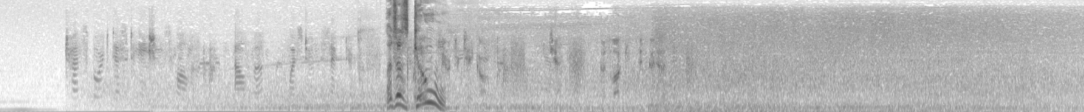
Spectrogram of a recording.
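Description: A large hovering craft hums with a low engine drone.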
